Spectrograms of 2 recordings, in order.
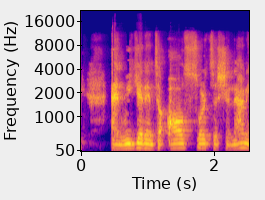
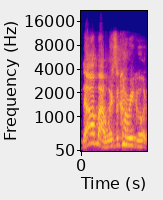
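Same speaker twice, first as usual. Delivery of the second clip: higher-pitched mock patois; Jamaican patois; 7 semitones higher, faster than usual. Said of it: "this guy's talking patois".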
